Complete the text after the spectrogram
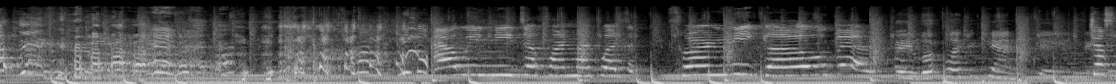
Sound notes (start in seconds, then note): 0.0 laughing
